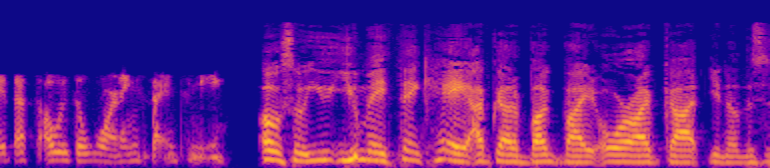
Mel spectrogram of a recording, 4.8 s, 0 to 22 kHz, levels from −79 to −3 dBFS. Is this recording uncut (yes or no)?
yes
